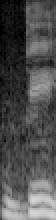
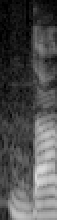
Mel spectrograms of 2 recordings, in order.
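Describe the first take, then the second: First: The word ends in a long 'ee' vowel. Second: The word ends in a short 'uh' vowel. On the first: The speaker calls it right. "इसका उच्चारण डी ही रखेंगे" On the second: The speaker calls it wrong. "डा नहीं बोलेंगे"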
